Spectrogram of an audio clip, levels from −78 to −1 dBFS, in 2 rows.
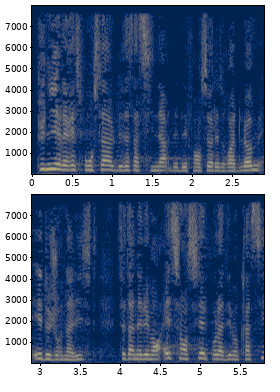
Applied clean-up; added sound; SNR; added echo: none; none; none; none.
